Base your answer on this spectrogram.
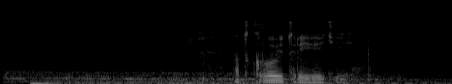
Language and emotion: Russian, sad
